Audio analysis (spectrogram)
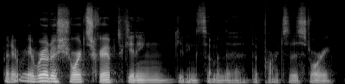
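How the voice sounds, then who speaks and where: Low, gravelly man, casual tech host. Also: fast. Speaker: host of a tech tutorial series. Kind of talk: casual unscripted screen demo commentary.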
